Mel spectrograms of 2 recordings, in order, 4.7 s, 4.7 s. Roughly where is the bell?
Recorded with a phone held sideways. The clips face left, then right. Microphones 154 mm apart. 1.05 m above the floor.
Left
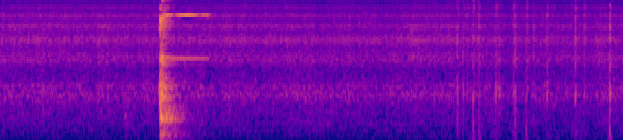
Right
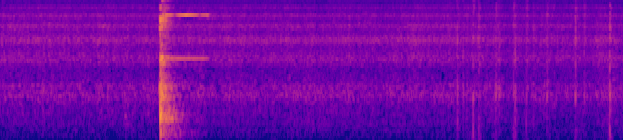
Right.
